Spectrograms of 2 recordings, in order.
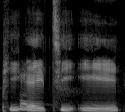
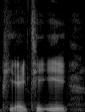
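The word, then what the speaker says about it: patte: you translated so you they're they sound almost the same pot and Pat so so it's so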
